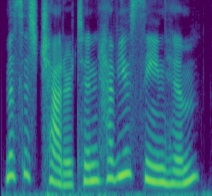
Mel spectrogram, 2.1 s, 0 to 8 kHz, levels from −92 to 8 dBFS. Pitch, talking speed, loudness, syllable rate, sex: 245 Hz, 170 wpm, -18 LUFS, 4.0 syllables/s, female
